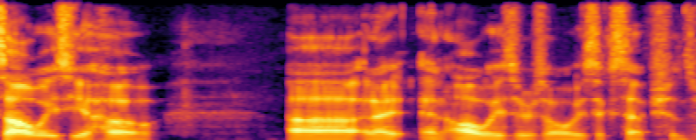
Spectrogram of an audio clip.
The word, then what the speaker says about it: Yeho: And what we find is at the end of a name, it's always Yahu. Right. Now that contrasts when the Yud He Vav is at the beginning of a name, and it's not Yahu. At the beginning of a name, it's Yeho. So we have the same exact name, Netanyahu.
